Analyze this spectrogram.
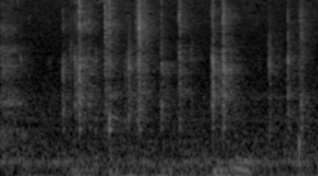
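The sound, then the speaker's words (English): Rapid typing on a computer keyboard, a quick, irregular run of many light plastic key clicks, fairly faint and steady, with no talking. “I can't type.”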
